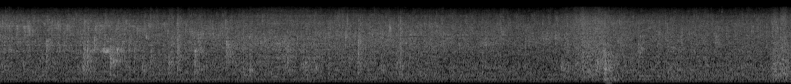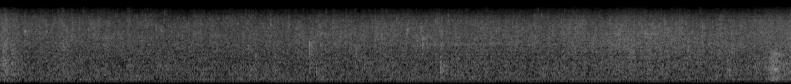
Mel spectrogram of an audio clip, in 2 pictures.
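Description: A paper bag rustles and crinkles as items are pulled from it.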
